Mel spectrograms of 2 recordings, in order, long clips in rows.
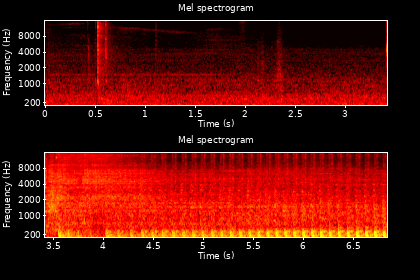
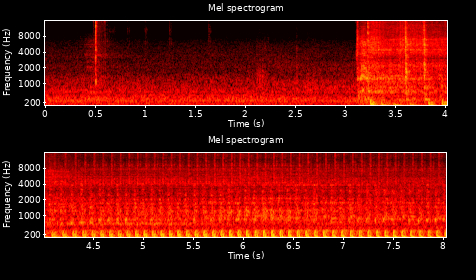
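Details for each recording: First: Honda Foreman 350 4x4 ATV with rust-holed, rattling muffler being repaired: engine fires into a harsh blatting thump at each firing pulse, too loud; another quiet core is to be welded in. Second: Honda Foreman 350 4x4 ATV, first start after rebuilding the rusted, rattling muffler by welding: it is quiet at first, then the single catches cleanly and settles into an even, steady thumping idle with no rattle or knock. Normal start-up and idle.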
